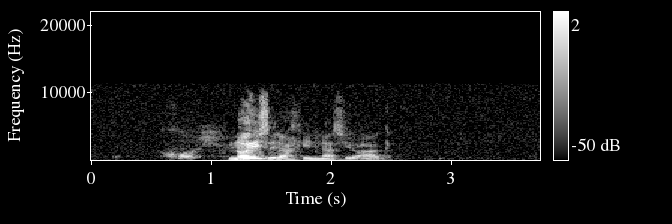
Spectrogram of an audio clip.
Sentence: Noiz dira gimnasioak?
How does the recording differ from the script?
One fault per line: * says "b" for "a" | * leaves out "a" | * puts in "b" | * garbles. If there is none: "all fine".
all fine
